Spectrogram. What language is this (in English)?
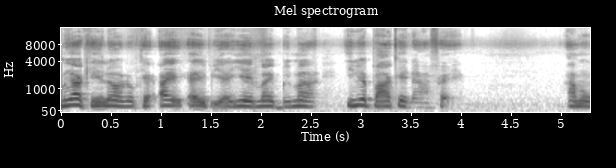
Vai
